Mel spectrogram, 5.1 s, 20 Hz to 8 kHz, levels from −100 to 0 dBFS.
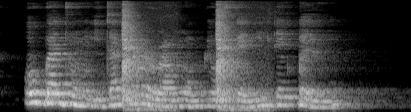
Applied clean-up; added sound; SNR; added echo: none; Snare drum; 3 dB; reverberation time 0.9 s.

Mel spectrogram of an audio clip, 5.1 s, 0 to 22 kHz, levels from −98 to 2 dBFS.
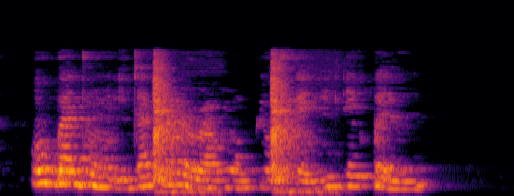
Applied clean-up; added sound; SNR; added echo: classical method WPE with log-MMSE.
